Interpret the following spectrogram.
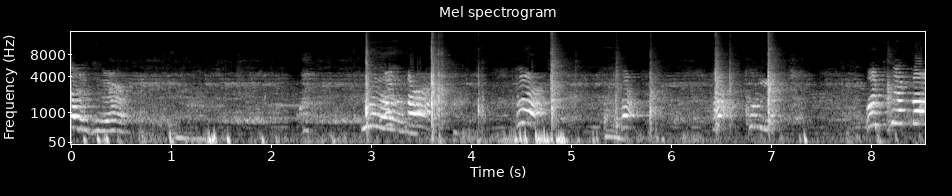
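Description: Children's short wordless shouts and fighting noises during toy-weapon play-fighting, with several sharp smacks, a few of them close together in the second half.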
